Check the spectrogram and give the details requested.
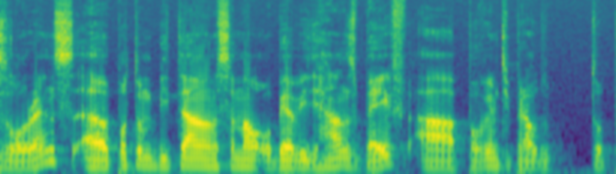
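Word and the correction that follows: Bethe: Aj som to tušil z toho, ako si to vyslovoval, bo typicky sa číta, že Bete. – Bete, ja aj nemecké.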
